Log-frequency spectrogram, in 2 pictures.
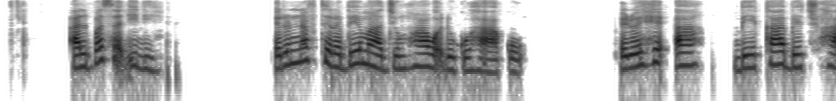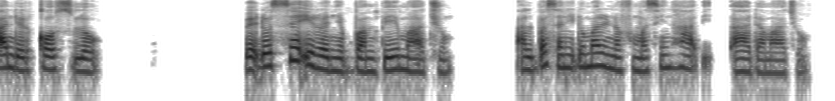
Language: Fula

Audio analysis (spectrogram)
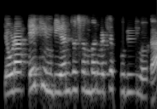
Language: Marathi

